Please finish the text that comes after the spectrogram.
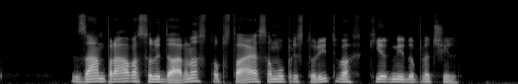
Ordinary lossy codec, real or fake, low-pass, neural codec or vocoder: none; fake; 10.8 kHz; codec, 24 kHz, 1.2 kbps, DualCodec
